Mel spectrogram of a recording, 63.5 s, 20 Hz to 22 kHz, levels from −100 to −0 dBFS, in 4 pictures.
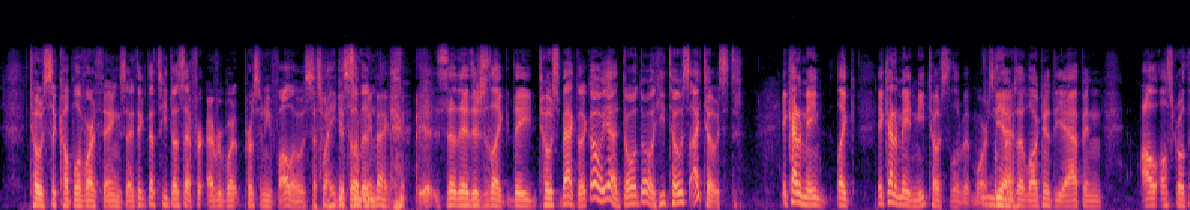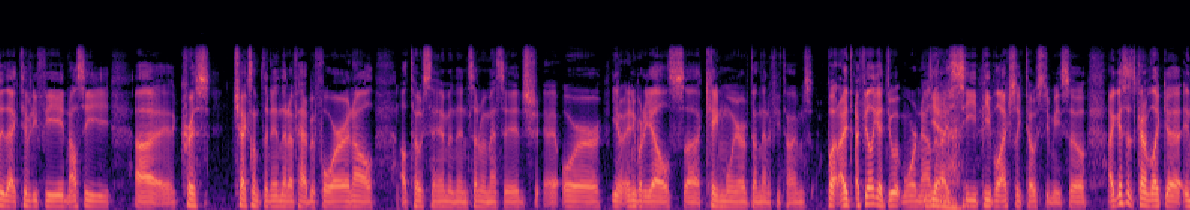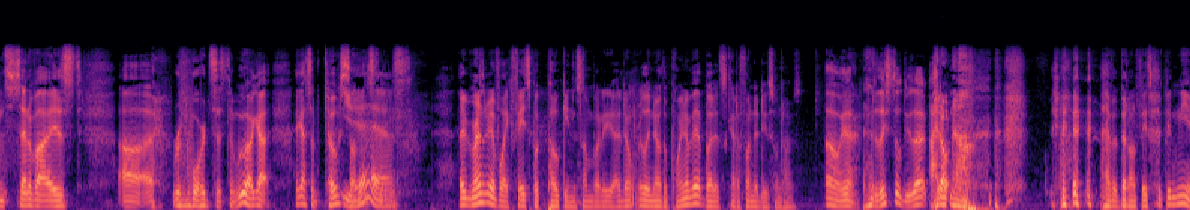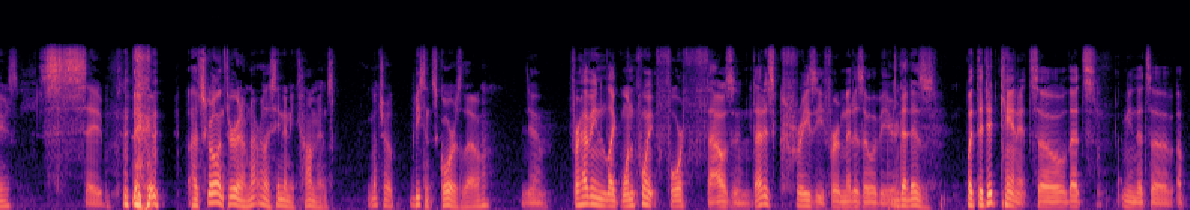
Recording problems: high frequencies cut off; noticeable; nothing above 8 kHz

